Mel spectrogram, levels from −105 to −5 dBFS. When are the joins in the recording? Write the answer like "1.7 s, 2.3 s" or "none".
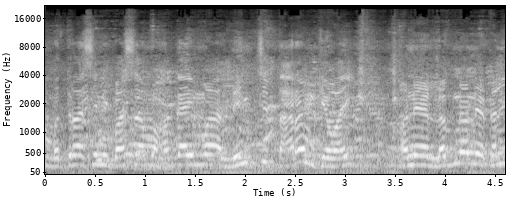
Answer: none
